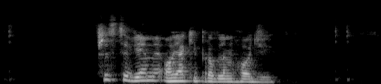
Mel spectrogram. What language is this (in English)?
Polish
